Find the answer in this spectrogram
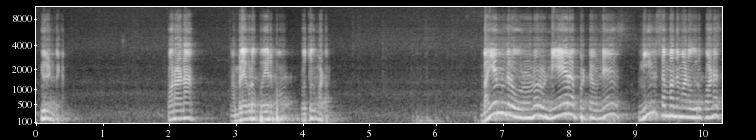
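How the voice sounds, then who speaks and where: High-voiced man giving a spiritual talk. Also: slight background noise. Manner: conversational, questions the audience, acts out little dialogues. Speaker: spiritual teacher. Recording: dull lo-fi recording.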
